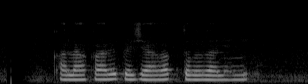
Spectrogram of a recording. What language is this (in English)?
Sinhala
